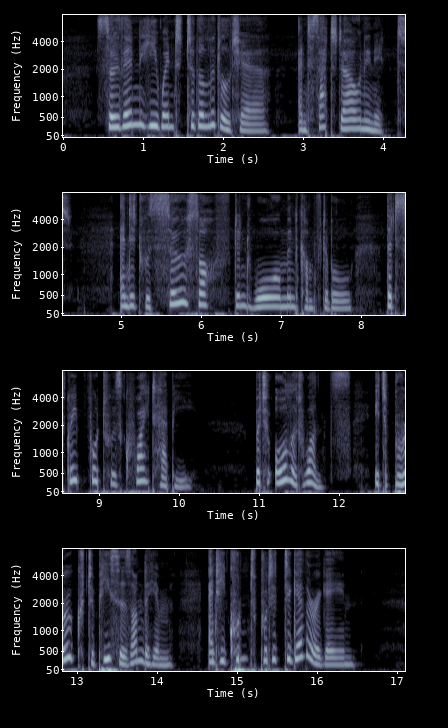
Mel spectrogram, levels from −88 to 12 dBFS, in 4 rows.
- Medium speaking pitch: No, high, 235 Hz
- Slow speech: No, average, 155 wpm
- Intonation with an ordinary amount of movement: No, wide, 7.3 semitones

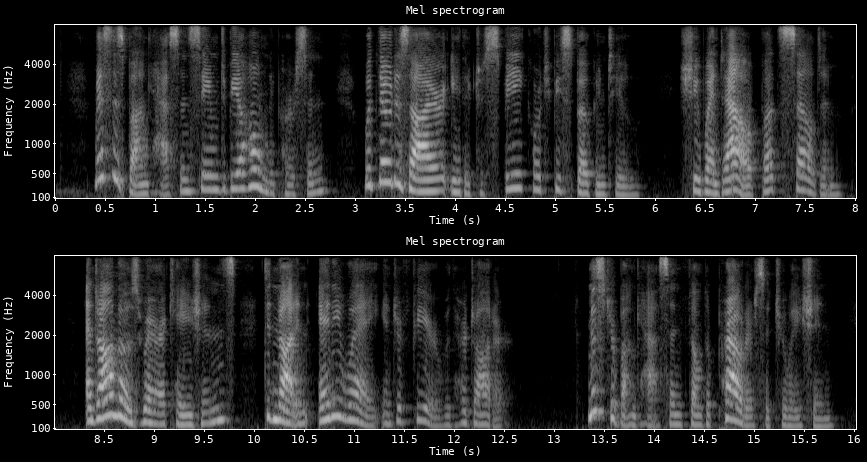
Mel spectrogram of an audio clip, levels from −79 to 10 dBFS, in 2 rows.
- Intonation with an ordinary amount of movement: No, wide, 6.6 semitones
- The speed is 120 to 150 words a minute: No, average, 165 wpm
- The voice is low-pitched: No, high, 195 Hz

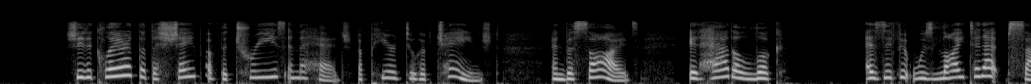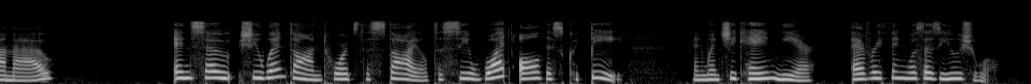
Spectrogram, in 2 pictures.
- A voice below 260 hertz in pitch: No, very high, 275 Hz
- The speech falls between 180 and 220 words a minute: No, average, 155 wpm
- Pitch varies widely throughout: No, average, 4.3 semitones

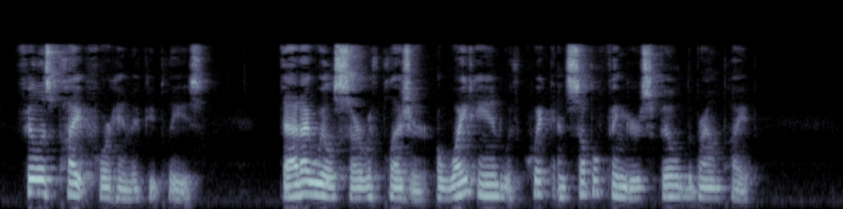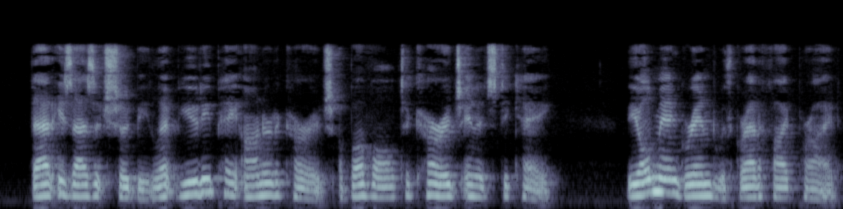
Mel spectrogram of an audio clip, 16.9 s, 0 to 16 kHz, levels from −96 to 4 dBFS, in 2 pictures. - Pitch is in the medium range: Yes, medium, 150 Hz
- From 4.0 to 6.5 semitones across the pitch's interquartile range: No, average, 3.6 semitones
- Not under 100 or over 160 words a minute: No, average, 185 wpm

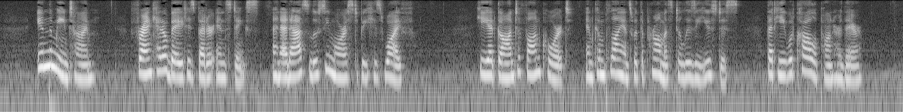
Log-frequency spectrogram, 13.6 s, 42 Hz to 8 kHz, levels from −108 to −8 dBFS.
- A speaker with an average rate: Yes, average, 175 wpm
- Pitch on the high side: Yes, high, 225 Hz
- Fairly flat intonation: No, average, 3.1 semitones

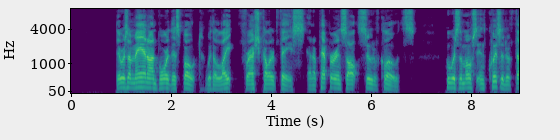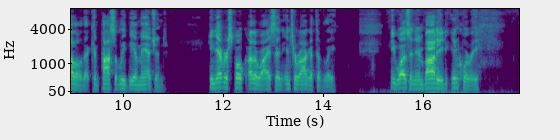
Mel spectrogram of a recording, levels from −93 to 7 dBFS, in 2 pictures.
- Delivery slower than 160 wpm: Yes, average, 145 wpm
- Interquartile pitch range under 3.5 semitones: Yes, average, 3.1 semitones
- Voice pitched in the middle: No, low, 115 Hz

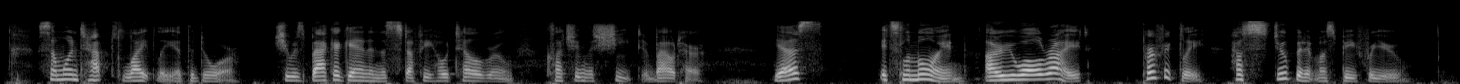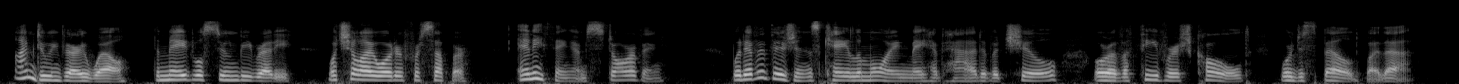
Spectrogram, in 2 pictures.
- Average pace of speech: Yes, average, 155 wpm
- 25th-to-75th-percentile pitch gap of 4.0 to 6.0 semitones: Yes, average, 4.8 semitones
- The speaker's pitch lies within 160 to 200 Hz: Yes, medium, 185 Hz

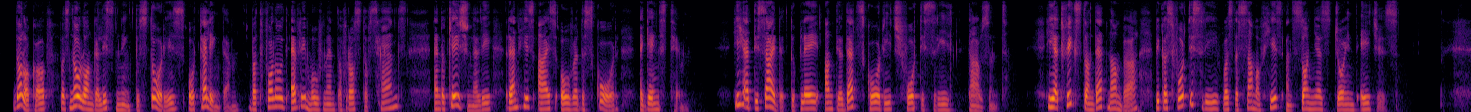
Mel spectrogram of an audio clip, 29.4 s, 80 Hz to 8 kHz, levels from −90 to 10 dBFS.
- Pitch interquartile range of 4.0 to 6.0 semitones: Yes, wide, 5.6 semitones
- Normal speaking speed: No, slow, 115 wpm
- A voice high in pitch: No, medium, 170 Hz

